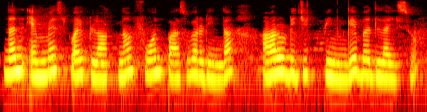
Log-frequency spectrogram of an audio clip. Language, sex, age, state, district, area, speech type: Kannada, female, 18-30, Karnataka, Davanagere, urban, read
